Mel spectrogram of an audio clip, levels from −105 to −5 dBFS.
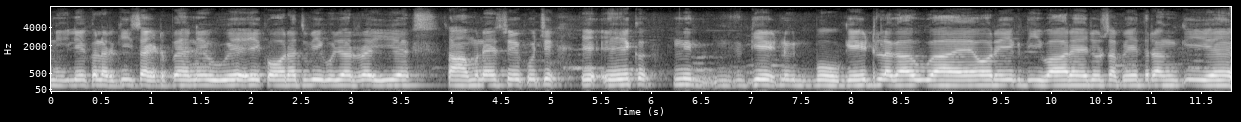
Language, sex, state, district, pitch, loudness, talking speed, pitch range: Hindi, male, Maharashtra, Nagpur, 145 Hz, -19 LUFS, 145 wpm, 140-150 Hz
